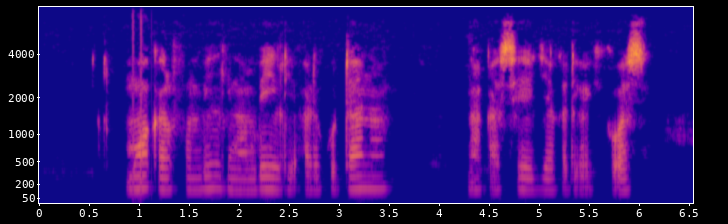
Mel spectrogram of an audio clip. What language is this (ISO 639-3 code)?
swa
